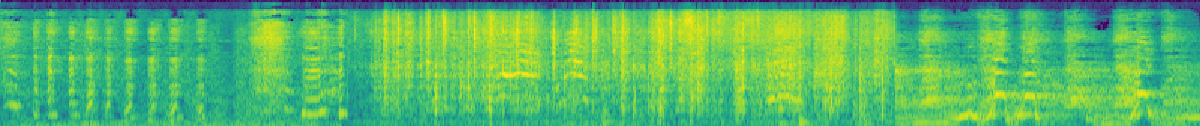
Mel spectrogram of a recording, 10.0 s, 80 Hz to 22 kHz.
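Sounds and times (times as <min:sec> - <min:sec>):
clattering noise: 0:02.8 - 0:07.5.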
